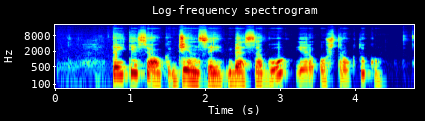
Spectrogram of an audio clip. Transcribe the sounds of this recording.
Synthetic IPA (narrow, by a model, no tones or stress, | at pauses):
t̪ɐɪt̪ʲiɛsʲoːkd͡ʒʲɪnʲˑsɐɪbʲɛsɐɡuːɪɾʊʃt̪ɾɒʊkt̪ʊkuː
